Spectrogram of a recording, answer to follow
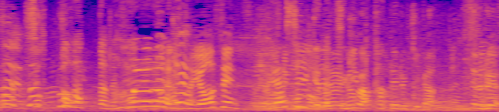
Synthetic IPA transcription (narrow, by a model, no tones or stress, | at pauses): at͡ɕot̪ːod̪at̪ːankoɾeaojõːsẽɲt͡ɕi̥kɯ̟jaɕiːke̞d̪o̞t͡sɨɡʲiβakat̪e̞ɾɯ̟kʲiɡasɨɾɯ̟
